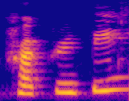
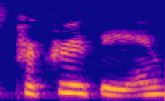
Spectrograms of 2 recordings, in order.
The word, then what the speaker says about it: Prakruti: So there's an Indian way of saying my name where you put the emphasis on the first syllable. So it's Prakruti. Okay. And the Americanized way, which is Prakruti, which is probably what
